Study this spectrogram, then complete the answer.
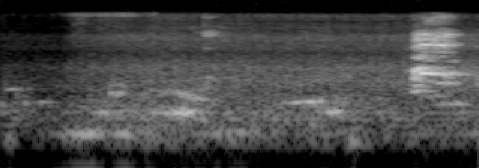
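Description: Crested racer pigeons in a loft give low, soft cooing, muffled and somewhat distant, with a slightly louder burst near the end.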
